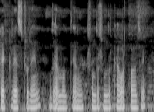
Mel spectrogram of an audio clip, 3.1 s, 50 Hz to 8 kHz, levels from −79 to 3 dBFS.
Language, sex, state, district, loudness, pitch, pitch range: Bengali, male, Tripura, West Tripura, -19 LUFS, 130 Hz, 130-145 Hz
